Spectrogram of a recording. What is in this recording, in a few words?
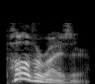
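"pulverizer", British English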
